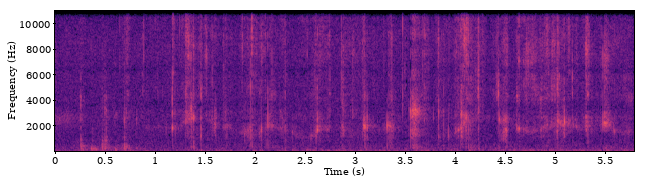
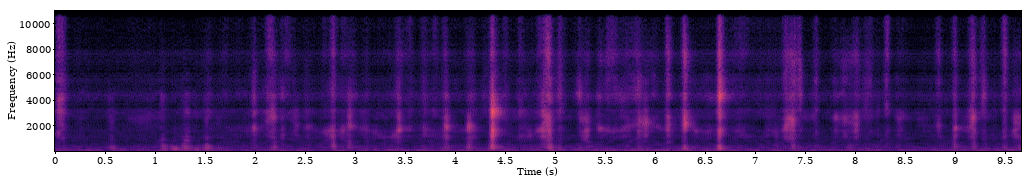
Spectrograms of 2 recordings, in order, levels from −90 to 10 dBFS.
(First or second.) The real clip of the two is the first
